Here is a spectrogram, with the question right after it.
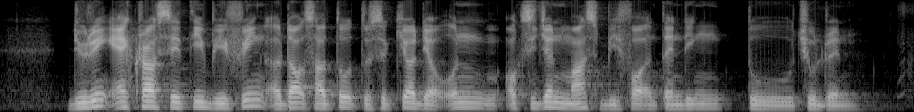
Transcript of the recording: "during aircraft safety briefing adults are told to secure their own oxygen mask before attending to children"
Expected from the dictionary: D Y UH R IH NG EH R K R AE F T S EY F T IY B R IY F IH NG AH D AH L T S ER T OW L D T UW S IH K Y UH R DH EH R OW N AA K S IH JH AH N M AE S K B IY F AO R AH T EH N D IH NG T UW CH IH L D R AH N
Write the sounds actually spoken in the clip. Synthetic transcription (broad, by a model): D Y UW R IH NG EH K R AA F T S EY T IY B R IY F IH NG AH D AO T S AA T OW T UW S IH K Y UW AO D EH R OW N AA K S IH JH AH N M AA S B IY F AO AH T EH N D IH NG T UW CH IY L D R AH N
